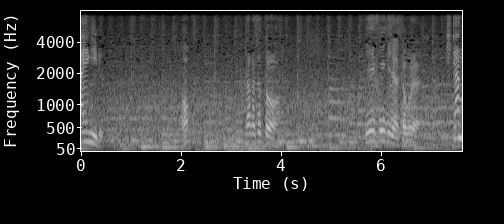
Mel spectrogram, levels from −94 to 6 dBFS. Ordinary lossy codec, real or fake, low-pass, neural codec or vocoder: none; real; 7.2 kHz; none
